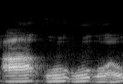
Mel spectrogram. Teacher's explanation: पश्च भाग में आपके आ ऊ ओ बोला जाता है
